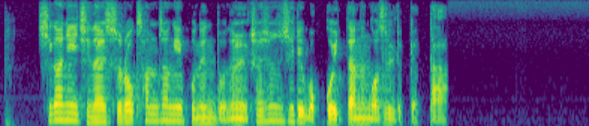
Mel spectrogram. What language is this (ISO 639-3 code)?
kor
